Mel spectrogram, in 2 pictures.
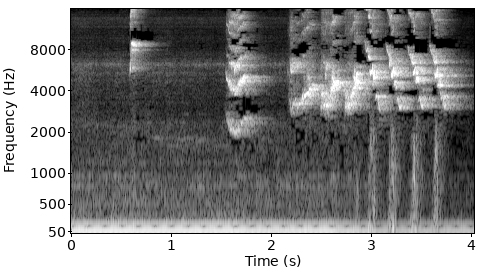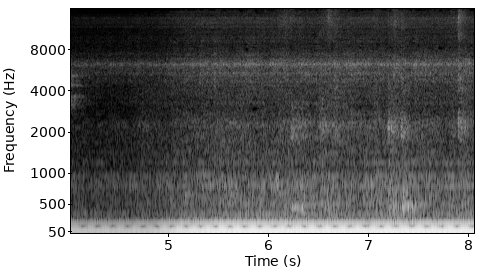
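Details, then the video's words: Young double-collared seedeater, five months old, singing: a few thin high chirps, then a rapid run of about eight buzzy, chattering notes over some two seconds, with sharp clicks beneath and a steady low hum throughout. "FILHOTE DE COLEIRO AVAX 5 MESES DE VIDA"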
